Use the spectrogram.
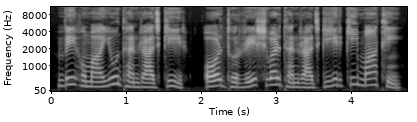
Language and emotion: Hindi, neutral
